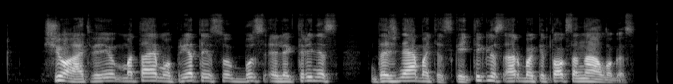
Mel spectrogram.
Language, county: Lithuanian, Kaunas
